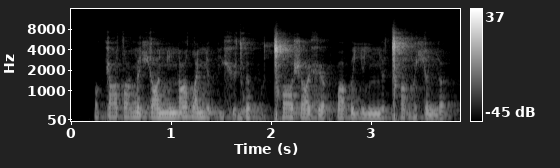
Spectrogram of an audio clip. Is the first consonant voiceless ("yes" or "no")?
yes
